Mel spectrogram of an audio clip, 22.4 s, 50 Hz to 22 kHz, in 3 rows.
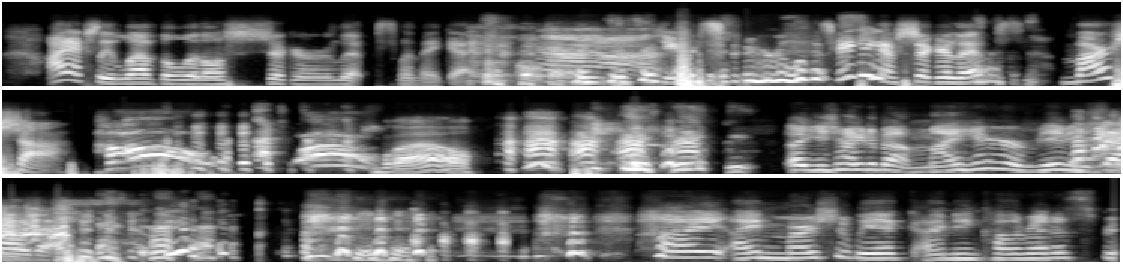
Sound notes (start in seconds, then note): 10.8 laughter; 16.4 laughter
